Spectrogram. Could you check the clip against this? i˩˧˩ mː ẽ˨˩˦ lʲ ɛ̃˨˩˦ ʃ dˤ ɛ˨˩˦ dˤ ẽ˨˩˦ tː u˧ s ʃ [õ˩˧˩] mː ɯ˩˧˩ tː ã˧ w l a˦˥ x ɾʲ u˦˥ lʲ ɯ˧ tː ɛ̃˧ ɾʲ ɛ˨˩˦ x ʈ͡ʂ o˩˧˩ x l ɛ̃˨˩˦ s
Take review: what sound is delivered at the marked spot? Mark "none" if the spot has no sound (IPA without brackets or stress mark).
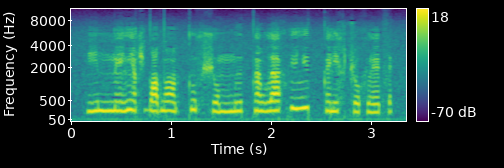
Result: o˩˧˩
